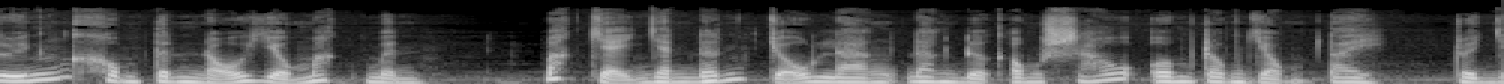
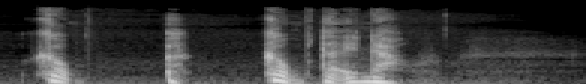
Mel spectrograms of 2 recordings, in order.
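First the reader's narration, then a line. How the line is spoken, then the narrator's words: Stammering. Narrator (Vietnamese): miệng lắp bắp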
